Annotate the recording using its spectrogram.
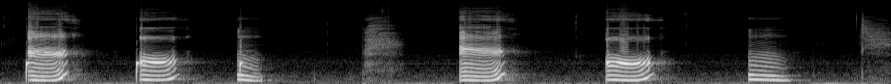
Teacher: A nasal vowel, which means that you need your nose, the air is going to go through your nose to say that sound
